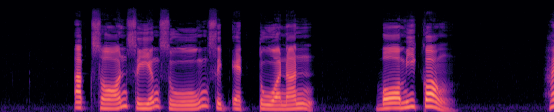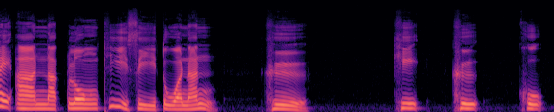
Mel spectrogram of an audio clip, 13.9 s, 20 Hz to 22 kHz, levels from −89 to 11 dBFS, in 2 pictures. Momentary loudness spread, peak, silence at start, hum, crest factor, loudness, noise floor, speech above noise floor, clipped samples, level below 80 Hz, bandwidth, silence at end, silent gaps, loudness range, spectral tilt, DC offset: 12 LU; -2 dBFS; 0.95 s; none; 18 dB; -20 LUFS; -69 dBFS; 50 dB; under 0.1%; -60 dBFS; 12 kHz; 0.2 s; none; 6 LU; -6 dB/octave; under 0.1%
